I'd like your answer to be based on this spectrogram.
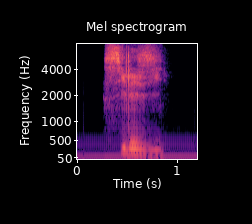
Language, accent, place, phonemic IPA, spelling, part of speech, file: French, France, Lyon, /si.le.zi/, Silésie, proper noun, LL-Q150 (fra)-Silésie.wav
